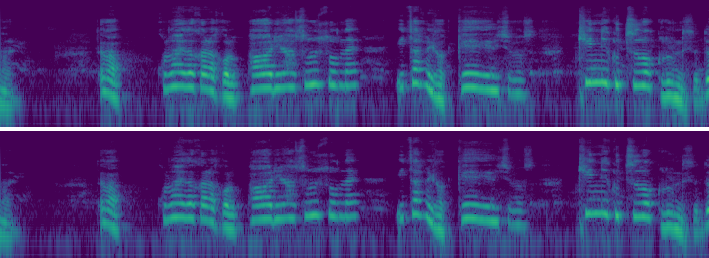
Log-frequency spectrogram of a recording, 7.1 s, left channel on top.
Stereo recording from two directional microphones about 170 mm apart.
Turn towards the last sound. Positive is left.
turn(degrees=10)  # may be behind; listen again after turning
